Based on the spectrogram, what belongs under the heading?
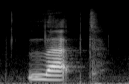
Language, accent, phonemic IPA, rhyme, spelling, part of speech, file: English, US, /lɛpt/, -ɛpt, leapt, verb, En-us-leapt.ogg
- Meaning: simple past and past participle of leap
